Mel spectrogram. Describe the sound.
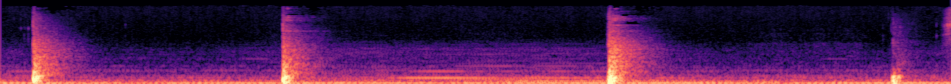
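Four heavy, slow thuds spaced over a second apart, imitating someone stomping down stairs with weighty, dragging steps. Each impact is sharp, with a low hum in between and no talking.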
